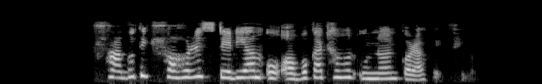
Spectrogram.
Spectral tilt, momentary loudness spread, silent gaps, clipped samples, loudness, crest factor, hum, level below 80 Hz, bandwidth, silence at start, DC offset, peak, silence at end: -1.5 dB/octave; 6 LU; none; under 0.1%; -15 LUFS; 16 dB; none; -66 dBFS; 7.8 kHz; 0.95 s; under 0.1%; -2 dBFS; 1.05 s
